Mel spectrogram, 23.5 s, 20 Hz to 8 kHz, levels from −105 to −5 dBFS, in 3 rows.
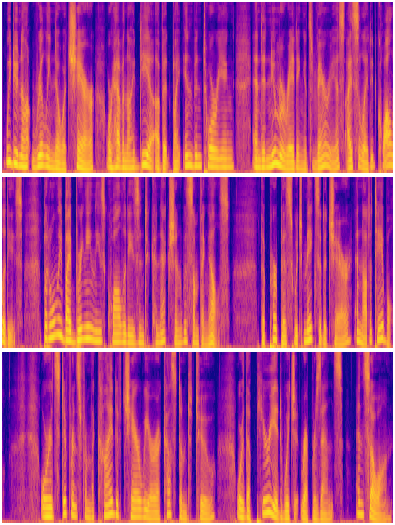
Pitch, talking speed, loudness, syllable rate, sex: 145 Hz, 160 wpm, -18 LUFS, 5.1 syllables/s, male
